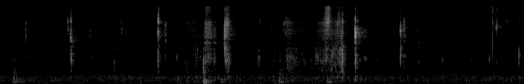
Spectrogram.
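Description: Chewing crawfish: a string of short, irregular clicks and crunches from the mouth, with the crackle of crawfish shell being peeled by hand near the end.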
